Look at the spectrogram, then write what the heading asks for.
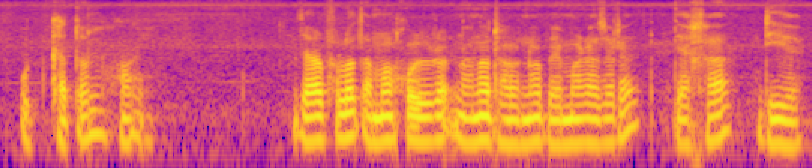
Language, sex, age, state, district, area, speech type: Assamese, male, 45-60, Assam, Darrang, rural, spontaneous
